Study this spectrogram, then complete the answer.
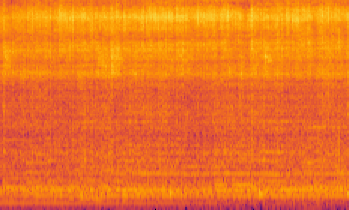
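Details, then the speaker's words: SMAW stick welding with correct arc length: a continuous high-pitched crackle, with no humming (too long) or popping (too short). "as you gain experience you'll learn that the quickest way to determine if the ark length is correct is by listening when the proper arc length is maintained you'll hear a continuous high-pitch crackling"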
